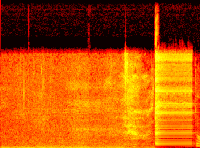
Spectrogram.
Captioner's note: buzzer sounds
